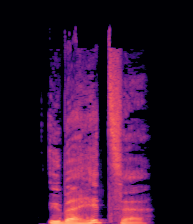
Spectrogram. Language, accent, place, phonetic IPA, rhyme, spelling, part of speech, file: German, Germany, Berlin, [ˌyːbɐˈhɪt͡sə], -ɪt͡sə, überhitze, verb, De-überhitze.ogg
- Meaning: inflection of überhitzen: 1. first-person singular present 2. first/third-person singular subjunctive I 3. singular imperative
